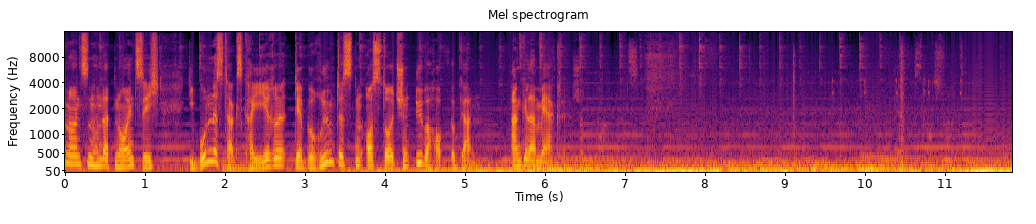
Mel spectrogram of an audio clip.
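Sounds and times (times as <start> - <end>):
speech: 0.0 - 6.6
car driving at speed on a new four-lane motorway heard from inside: 6.7 - 11.8.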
